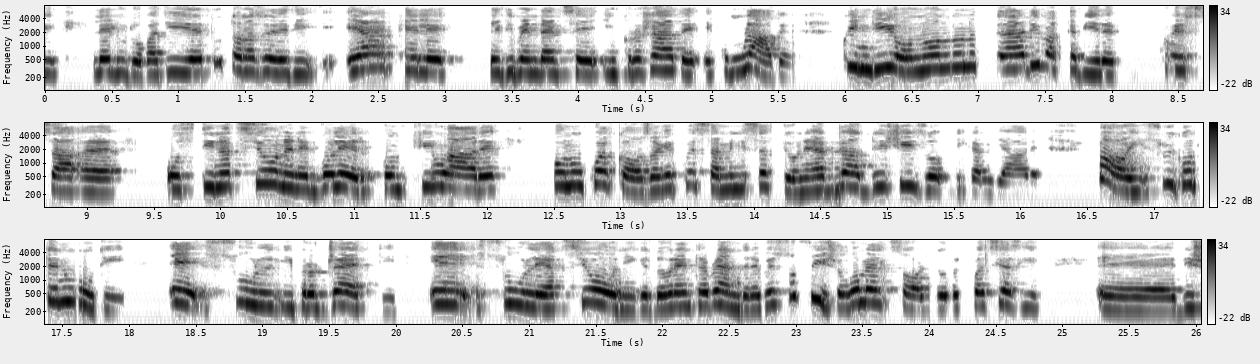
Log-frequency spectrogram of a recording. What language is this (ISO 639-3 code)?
ita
